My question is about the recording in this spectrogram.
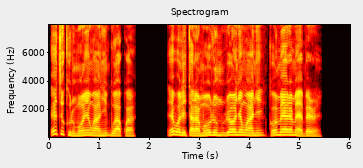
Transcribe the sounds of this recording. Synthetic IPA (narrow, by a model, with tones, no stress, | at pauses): e˦tu˦ku˨ɾu˨m̩˨˦o˦ɲe˦ŋʷa˨ɲɪ˦ŋ͡m̩˦k͡pu˦a˦kʷa˦ | e˦we˨li˨ta˨ɾa˨m̩˨˦o˦lu˦m̩˦ɾi˦o˦ɲe˦ŋʷa˨ɲɪ˦ko˦me˦ɾe˦m̩˦e˨be˦ɾḛ˨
